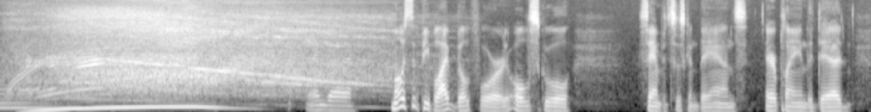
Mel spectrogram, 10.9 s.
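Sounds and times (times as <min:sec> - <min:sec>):
hand sander running: 0:00.0 - 0:06.1
speech: 0:04.9 - 0:07.3, 0:08.0 - 0:10.8.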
